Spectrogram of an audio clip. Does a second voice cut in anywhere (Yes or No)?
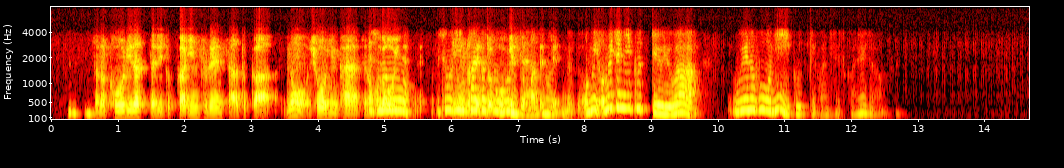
Yes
